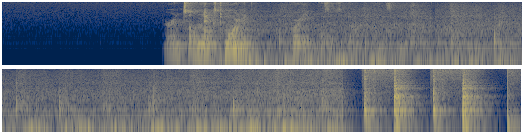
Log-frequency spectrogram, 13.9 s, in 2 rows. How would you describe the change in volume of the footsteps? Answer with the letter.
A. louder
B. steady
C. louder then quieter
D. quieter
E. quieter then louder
A.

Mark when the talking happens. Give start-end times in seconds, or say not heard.
2.1-5.8.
